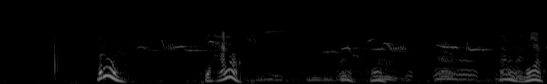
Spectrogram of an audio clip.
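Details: Playful Dachshund, a sausage dog, giving a series of short, arched, whining yelps that rise and fall, about a dozen over five seconds, with bright bird chirps twittering in the background.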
